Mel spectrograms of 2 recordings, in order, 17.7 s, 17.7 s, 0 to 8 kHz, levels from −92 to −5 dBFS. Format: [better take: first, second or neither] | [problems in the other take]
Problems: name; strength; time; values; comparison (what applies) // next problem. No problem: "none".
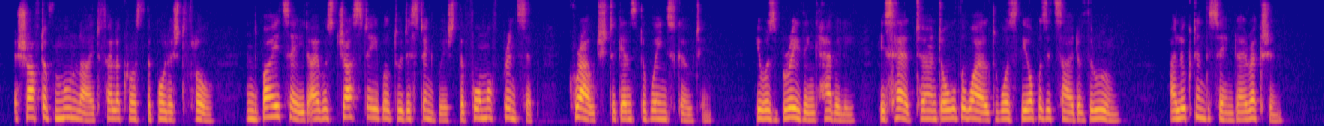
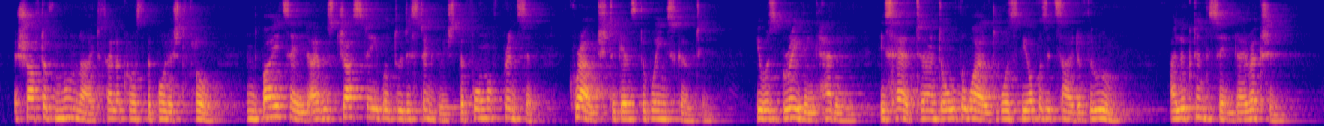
first | room echo; dies away in 1 s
